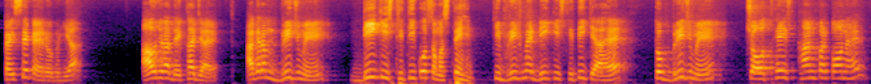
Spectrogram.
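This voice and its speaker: A man teaching an exam-prep reasoning lesson, asking his students questions and repeating key words, with English terms mixed into his speech. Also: high voice.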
